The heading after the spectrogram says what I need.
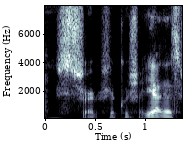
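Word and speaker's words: Strakosha: keeper whose name I can't pronounce or can't pronounce correctly stosa stosa stosa yeah that's correct sounds good but but but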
